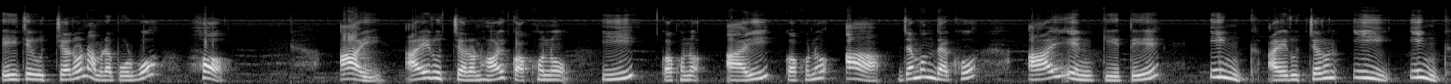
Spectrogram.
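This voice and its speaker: A woman teaches letter sounds in a lesson. She talks slowly and spells each word out one letter at a time. Her voice sits fairly high. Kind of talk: phonics lesson.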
